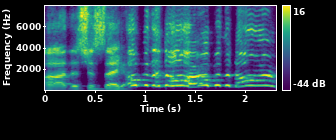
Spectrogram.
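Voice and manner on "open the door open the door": frightened woman's voice, very high, terrified cry. Game master voices someone heard behind a door to the players; terrified female voice. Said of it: "a female voice um, that seems uh, kind of terrified".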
